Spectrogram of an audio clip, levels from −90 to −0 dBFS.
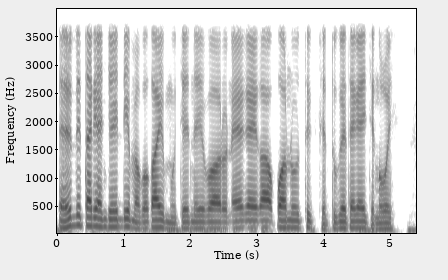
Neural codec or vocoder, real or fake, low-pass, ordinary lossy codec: none; real; 3.6 kHz; none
